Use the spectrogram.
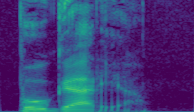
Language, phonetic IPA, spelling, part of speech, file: Polish, [buwˈɡarʲja], Bułgaria, proper noun, Pl-Bułgaria.ogg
